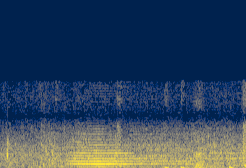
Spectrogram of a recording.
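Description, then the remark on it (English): A water taxi sounds its horn in one long, steady blast over a rumbling background of engine noise and water, with a few low knocks as it fades at the end. “The water taxi appears on the horizon.”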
